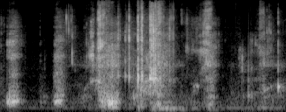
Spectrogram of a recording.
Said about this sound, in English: are you like freaking out right now with all these chewing sounds?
